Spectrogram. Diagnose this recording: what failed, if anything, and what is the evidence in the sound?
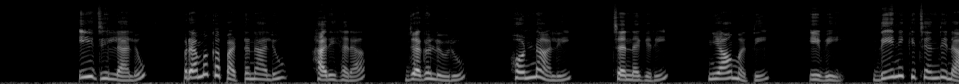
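Nothing in this speech recording points to a failure at any stage; it holds together without a single moment that gives the ear anything to chase.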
